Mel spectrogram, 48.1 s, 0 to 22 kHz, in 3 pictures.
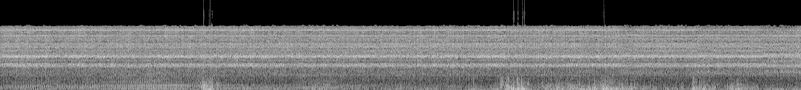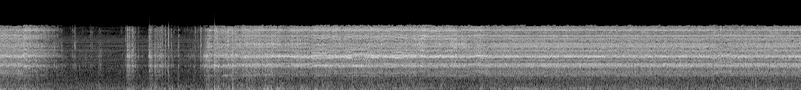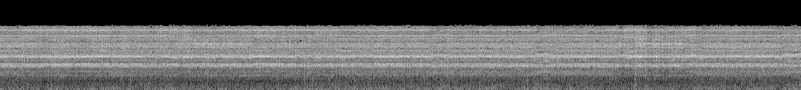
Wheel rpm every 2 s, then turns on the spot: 160, 160, 160, 160, 160, 160, 160, 160, 60, 10, 130, 160, 160, 160, 160, 160, 160, 160, 160, 160, 160, 160, 160, 160.
18-20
